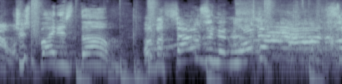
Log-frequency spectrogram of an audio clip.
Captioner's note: screaming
